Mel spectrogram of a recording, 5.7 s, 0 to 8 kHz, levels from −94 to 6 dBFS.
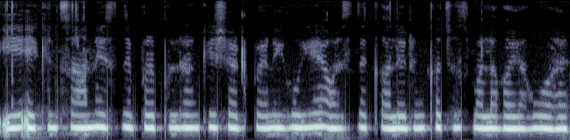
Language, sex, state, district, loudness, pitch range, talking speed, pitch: Hindi, female, Chandigarh, Chandigarh, -13 LUFS, 260-275 Hz, 220 wpm, 265 Hz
